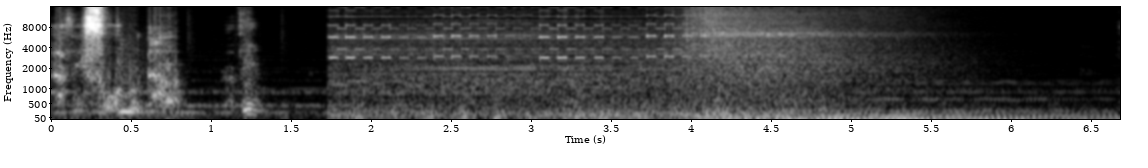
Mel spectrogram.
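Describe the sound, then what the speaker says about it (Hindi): Voices talk briefly, then a telephone starts ringing loudly and keeps ringing without a break. "रवि फोन उठा।"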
